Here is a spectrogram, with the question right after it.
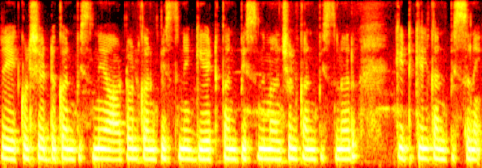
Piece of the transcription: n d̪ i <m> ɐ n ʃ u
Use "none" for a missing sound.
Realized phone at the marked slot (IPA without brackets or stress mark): m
